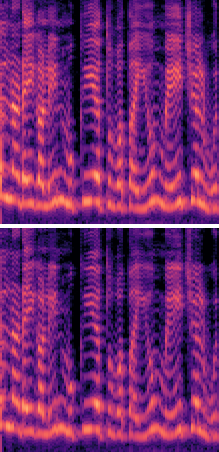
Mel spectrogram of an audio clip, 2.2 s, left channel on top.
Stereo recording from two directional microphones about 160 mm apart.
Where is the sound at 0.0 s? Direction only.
20° left (ahead or behind).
